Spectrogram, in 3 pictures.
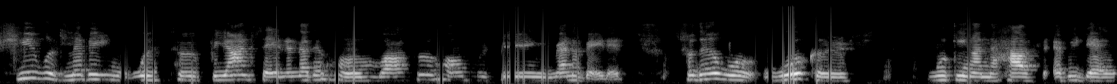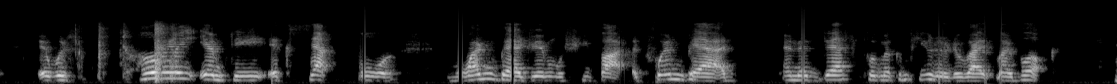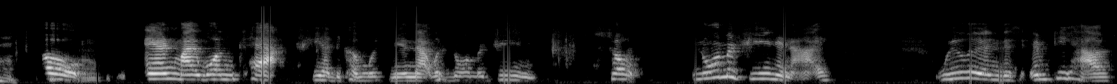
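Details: Woman born with cerebral palsy in 1956, speaking in an interview. Finding: dysarthria (cerebral palsy).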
